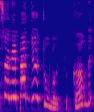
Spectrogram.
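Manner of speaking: high, swooping exaggerated melody; not monotone. Shown as a demonstration. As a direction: make the pitch leap about theatrically. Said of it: "Quand on parle anglais".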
